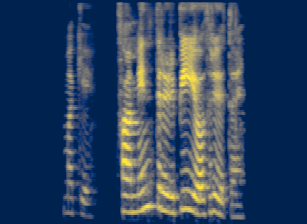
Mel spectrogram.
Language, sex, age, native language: Icelandic, female, 20-29, Icelandic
